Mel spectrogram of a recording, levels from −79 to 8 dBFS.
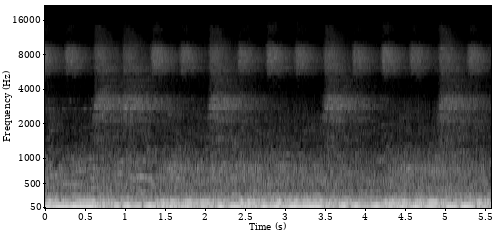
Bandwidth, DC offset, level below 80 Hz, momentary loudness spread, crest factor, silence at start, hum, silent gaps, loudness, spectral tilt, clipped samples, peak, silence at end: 9.6 kHz; under 0.1%; -16 dBFS; 4 LU; 10 dB; 0 s; none; none; -18 LUFS; -7 dB/octave; under 0.1%; -4 dBFS; 0 s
